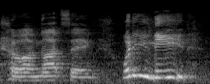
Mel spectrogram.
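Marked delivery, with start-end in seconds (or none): 1.2-2.0 much higher, much louder snappy demand; with an attitude. Shown as a demonstration. Teacher showing how not to ask a student, with attitude. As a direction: snap it at the kid with attitude. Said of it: "I'm not asking 'em with an attitude".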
